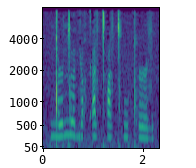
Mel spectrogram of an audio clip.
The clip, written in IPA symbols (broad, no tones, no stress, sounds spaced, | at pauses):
ŋ͡ǃ ə˞ ŋ͡ǀ ɵ ɐ̯ ɡʲ ə˞ χ kʼ a z ǀʰ ɑ z ǀʰ u ǃʼ ə˞ z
